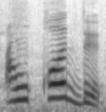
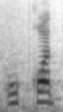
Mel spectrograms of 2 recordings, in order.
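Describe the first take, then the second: First: The final consonant is released with a clear bounce. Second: The final consonant is weak, without a bounce. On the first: The speaker calls it right. "dal memantul" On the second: The speaker calls it wrong. "uqad kurang tepat, tidak boleh ya"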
